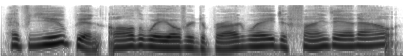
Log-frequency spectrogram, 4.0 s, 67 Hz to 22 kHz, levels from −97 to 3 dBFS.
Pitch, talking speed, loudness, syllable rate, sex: 180 Hz, 195 wpm, -15 LUFS, 4.0 syllables/s, female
